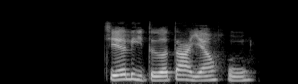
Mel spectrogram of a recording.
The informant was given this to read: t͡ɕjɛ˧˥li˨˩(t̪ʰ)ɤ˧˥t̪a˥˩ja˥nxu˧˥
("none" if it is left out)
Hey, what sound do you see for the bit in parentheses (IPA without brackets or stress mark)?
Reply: t̪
